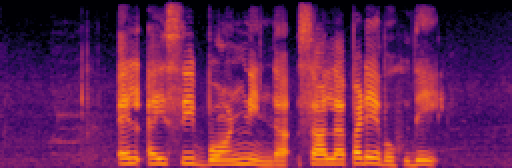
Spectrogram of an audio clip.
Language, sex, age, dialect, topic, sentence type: Kannada, female, 31-35, Coastal/Dakshin, banking, question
